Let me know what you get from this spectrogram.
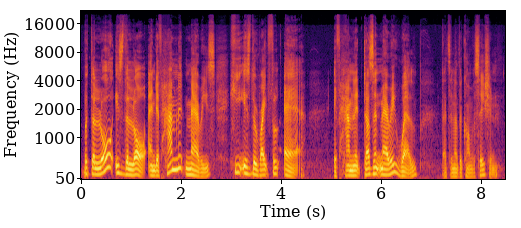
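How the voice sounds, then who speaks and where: A man's voice: mid-range voice, very animated, normal speed, no echo, natural voice. A man playing a dutiful, unyielding royal advisor in a modern audio drama, formal and wry, deferential yet pointed. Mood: brisk, exasperated.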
